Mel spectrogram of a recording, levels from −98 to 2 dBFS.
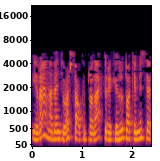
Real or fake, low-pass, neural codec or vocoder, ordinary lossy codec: real; 7.2 kHz; none; MP3, 24 kbps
